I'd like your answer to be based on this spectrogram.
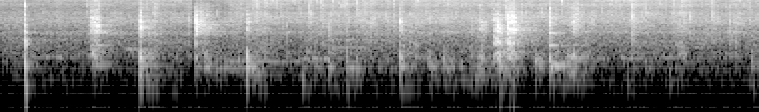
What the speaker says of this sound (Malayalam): കുറച്ച് കറിവേപ്പിലയും കൂടി ഇട്ട് ഒന്ന് നല്ലതുപോലെ ഉള്ളി വഴറ്റിയെടുക്കാം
